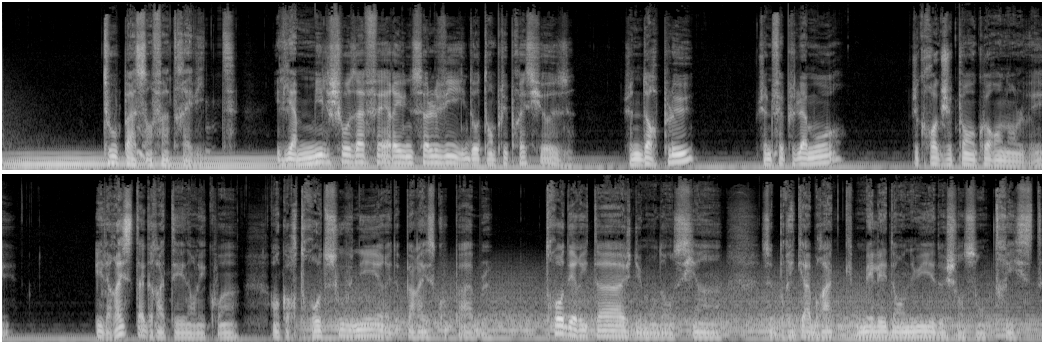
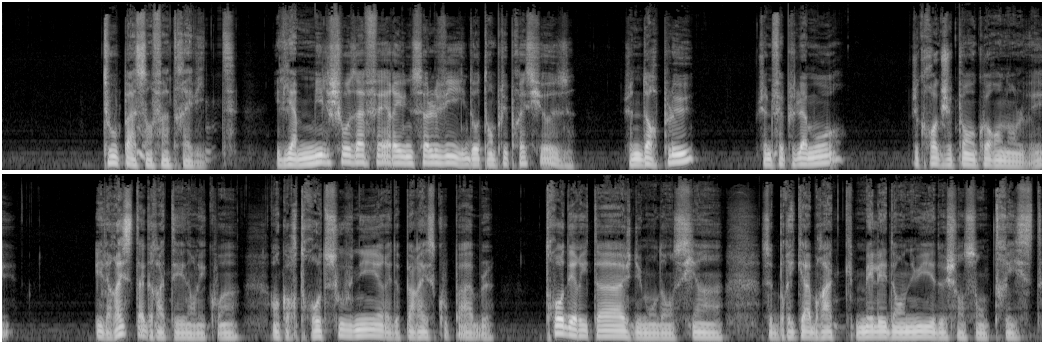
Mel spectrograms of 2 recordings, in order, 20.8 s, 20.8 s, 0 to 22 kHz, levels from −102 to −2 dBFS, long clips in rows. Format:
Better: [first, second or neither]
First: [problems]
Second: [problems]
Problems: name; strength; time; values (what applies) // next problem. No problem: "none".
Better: second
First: background music; loud; throughout; 8 dB below the speech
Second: none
